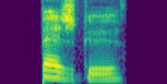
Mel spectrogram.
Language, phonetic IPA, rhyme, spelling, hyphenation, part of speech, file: Hungarian, [ˈpɛʒɡøː], -ɡøː, pezsgő, pezs‧gő, verb / adjective / noun, Hu-pezsgő.ogg
- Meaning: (verb) present participle of pezseg; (adjective) bubbling, sparkling; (noun) sparkling wine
